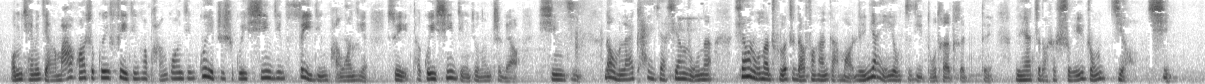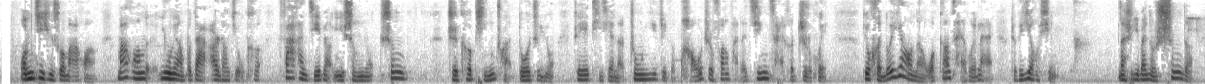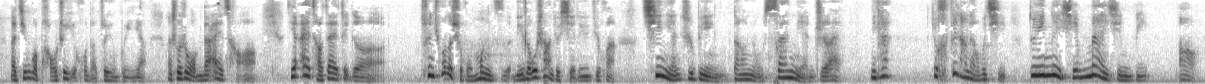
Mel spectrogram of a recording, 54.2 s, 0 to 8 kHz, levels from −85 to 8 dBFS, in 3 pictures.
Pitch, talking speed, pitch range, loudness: 175 Hz, 250 characters per minute, 150-215 Hz, -20 LUFS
